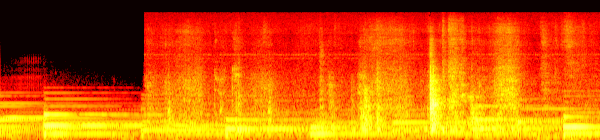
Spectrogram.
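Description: Gentle plucked-string background music, joined from about a second and a half in by wooden knocks and rubbing as a compartmented wooden tray is handled and set down on a table, the loudest knock a little past the middle.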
